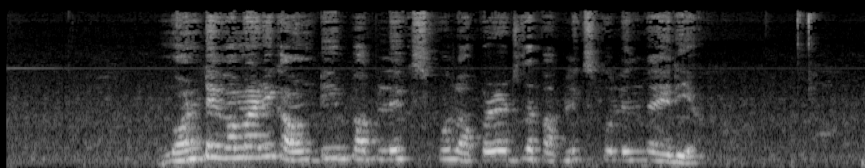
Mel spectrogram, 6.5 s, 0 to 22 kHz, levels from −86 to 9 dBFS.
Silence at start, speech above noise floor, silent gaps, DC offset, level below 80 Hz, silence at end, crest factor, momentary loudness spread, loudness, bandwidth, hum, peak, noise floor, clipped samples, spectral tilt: 1.2 s; 30 dB; none; under 0.1%; -54 dBFS; 0 s; 18 dB; 14 LU; -17 LUFS; 17 kHz; none; 0 dBFS; -46 dBFS; under 0.1%; -5.5 dB/octave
